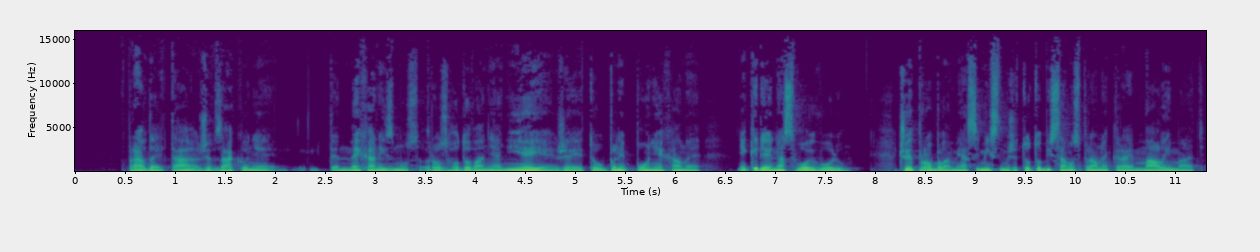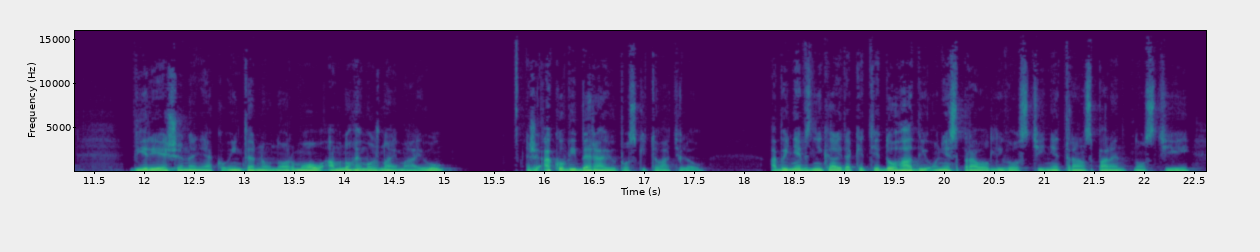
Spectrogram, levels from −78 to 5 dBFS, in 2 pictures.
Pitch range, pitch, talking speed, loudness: 95-115 Hz, 100 Hz, 145 wpm, -22 LUFS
